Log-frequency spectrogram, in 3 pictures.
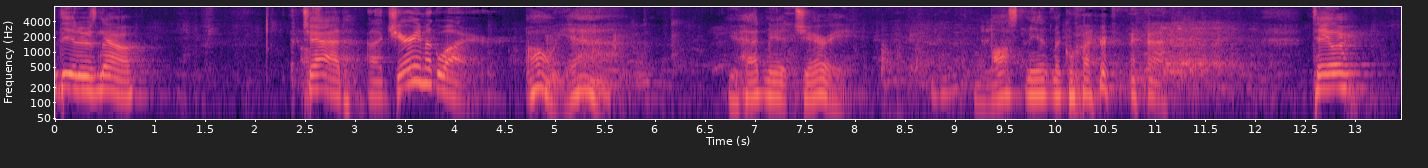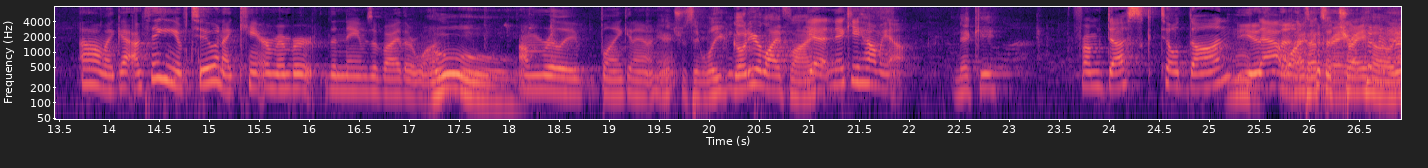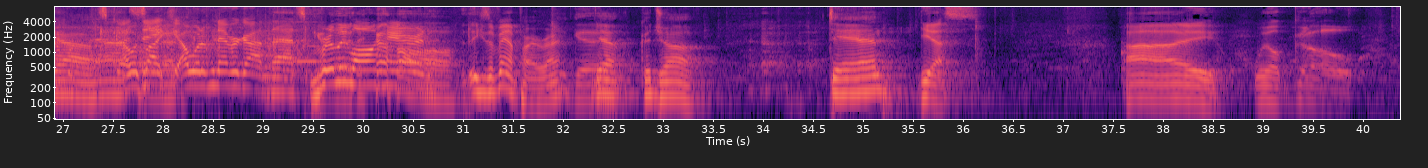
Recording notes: Live from The Improv in San Jose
